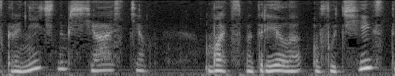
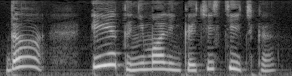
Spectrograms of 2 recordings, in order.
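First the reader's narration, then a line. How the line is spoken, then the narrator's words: Exclamation. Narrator (Russian): воскликнул он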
